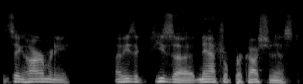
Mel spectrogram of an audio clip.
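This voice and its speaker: A man in his thirties from Michigan tells stories of his early years as a musician, talking in loose, rambling bursts full of fillers. His voice sits at an ordinary middle pitch, close and dry on a boom-mounted studio mic in a small room at home. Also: quick pace, no echo. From Michigan, USA. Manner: animated, rambling, lots of "like" fillers and gestures. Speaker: guest musician. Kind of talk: casual interview storytelling. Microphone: studio mic on boom arm, video call.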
